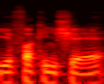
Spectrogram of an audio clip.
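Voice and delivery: heavy put-on Liverpool accent. Retelling what Gary told him when telling him to get offline, imitating Gary's heavy Liverpool accent. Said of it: "in a heavy Liverpool accent".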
